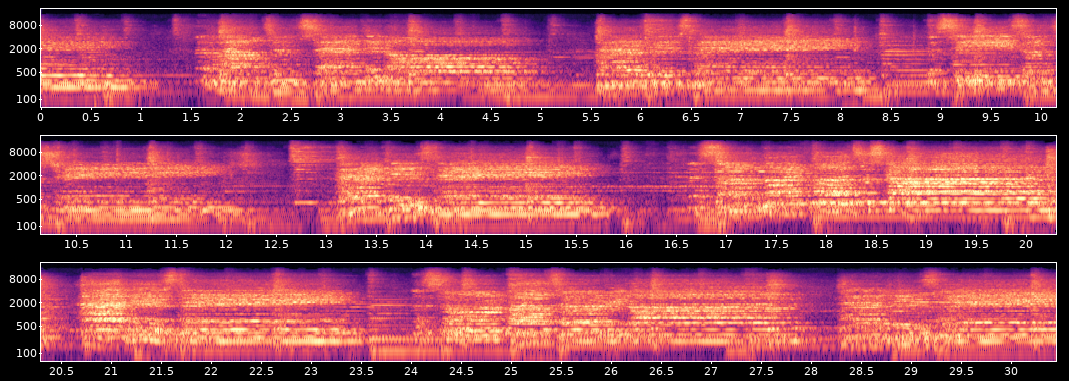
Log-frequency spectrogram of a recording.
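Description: Mixed church choir of men and women singing together, phrase after phrase, with short breaks between phrases every few seconds.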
